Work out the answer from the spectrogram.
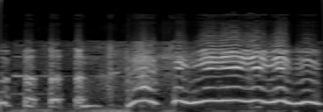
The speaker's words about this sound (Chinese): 你干嘛要哭啊？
